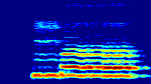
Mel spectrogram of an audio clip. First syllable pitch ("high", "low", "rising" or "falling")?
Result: high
